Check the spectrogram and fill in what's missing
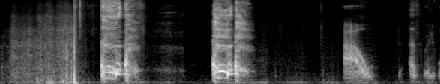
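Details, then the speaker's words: Child with a really bad cough and his voice going, giving about four harsh, forceful coughs in separate bouts, some doubled, with quiet gaps between: cough. "Because my voice is going. I got really bad cough."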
